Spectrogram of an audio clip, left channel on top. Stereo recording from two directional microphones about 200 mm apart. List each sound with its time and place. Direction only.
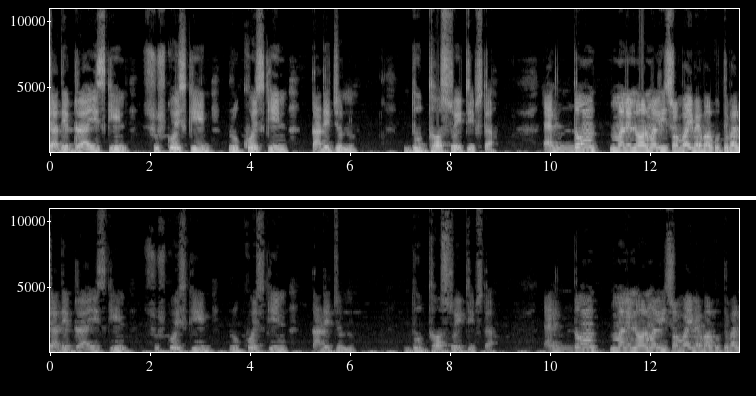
0.0 s speech: 35° left (ahead or behind)
7.2 s speech: 30° left (ahead or behind)
10.7 s female singing: 20° left (ahead or behind)
11.3 s speech: 35° left (ahead or behind)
